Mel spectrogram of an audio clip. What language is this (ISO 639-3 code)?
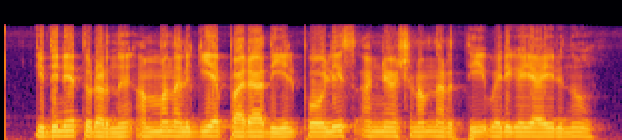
mal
